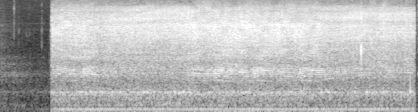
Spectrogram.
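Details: AYN Thor handheld after teardown and tape-damping attempts: fan starts with an airy rush and a steady low buzz underneath that doesn't change; buzzing fan noise not fixed.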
